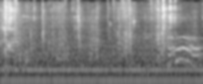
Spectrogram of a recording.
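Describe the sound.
Crunching as someone bites into and chews a deep-fried potato crisp: faint, scattered crackles over a steady low hum.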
